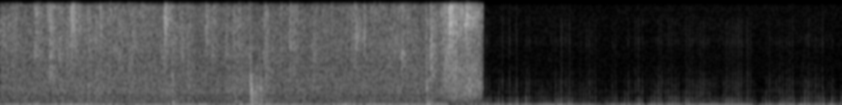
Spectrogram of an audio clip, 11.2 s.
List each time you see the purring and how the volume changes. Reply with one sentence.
The purring can be heard from 0.0 to 11.1 s, at a steady volume.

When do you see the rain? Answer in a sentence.
The rain can be heard from 0.0 to 6.5 s.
